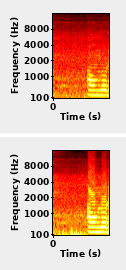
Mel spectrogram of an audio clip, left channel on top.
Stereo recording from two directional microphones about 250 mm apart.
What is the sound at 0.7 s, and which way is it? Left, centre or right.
Speech, centre.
